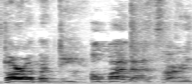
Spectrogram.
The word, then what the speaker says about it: barramundi: barramundi let me know how it is it's pronounced barramundi oh my bad sorry it's okay i've never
